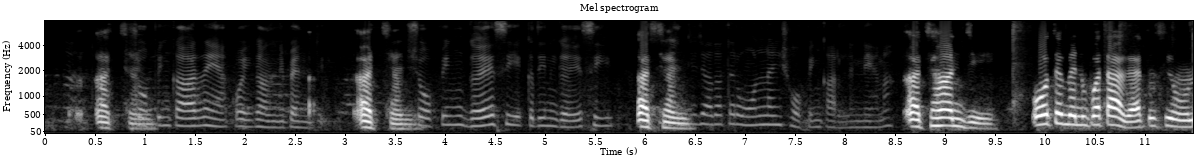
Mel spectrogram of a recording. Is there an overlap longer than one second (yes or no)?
no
